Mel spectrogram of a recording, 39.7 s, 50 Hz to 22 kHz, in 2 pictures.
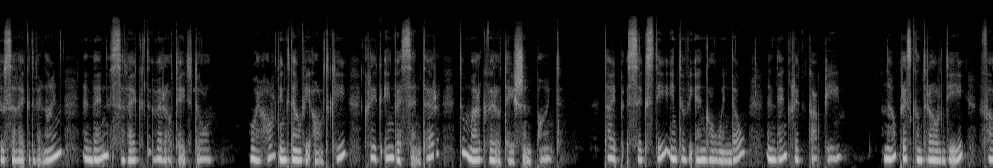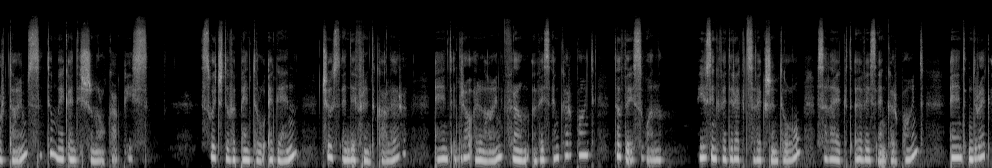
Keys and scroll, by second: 2.3 r, 18.2 ctrl+d, 24.5 p, 34.4 a.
